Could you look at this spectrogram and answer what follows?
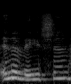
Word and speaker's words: innovation: next we have Innovation you remember that innovation has stress on the third syllable innovation Innovation and this means creating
